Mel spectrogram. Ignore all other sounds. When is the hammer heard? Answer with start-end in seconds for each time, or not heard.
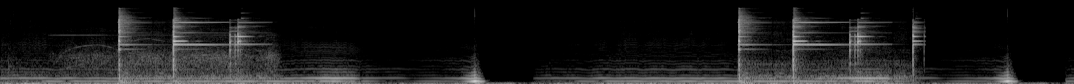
1.1-2.7, 7.3-9.2.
